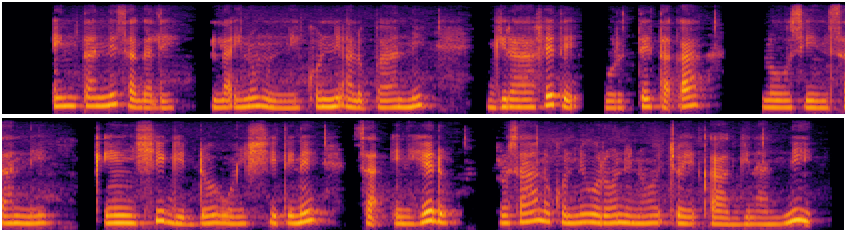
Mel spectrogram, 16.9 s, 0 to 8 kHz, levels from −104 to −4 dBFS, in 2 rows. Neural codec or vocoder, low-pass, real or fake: none; 7.2 kHz; real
